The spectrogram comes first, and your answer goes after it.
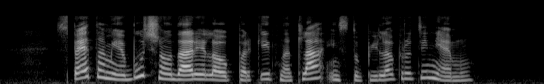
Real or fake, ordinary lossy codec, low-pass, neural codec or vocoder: fake; none; 9.9 kHz; vocoder, 22.05 kHz, 80 mel bands, Vocos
